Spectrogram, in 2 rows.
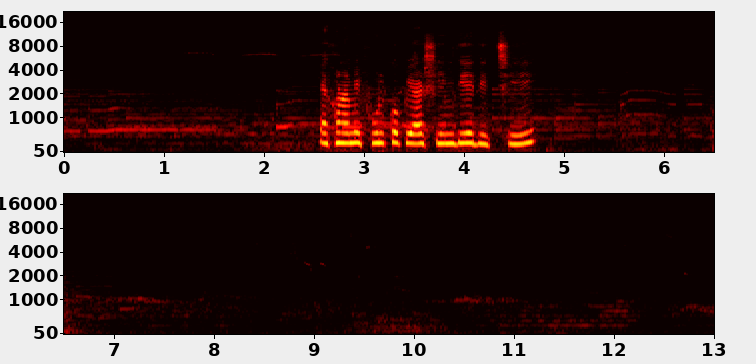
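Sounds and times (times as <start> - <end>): faint high bird chirps: 1.0 - 3.2.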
